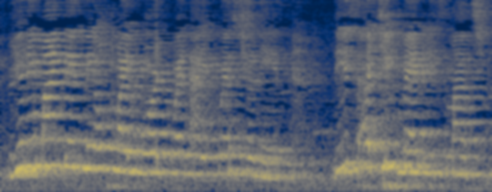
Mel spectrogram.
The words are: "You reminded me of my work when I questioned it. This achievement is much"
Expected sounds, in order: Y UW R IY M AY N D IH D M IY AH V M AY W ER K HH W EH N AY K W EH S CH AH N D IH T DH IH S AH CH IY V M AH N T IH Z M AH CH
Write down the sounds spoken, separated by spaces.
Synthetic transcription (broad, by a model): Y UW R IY M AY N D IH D M IY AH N M AY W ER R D W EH N AY K W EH S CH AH N IH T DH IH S AH CH IY V M AH N T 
